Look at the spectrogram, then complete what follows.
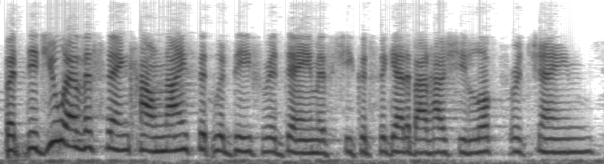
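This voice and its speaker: A woman's voice: mid-range voice, fairly even intonation, moderate pace, close to an everyday voice. An actress playing a tough, big-hearted, wisecracking woman sidekick with blunt, slangy delivery in a 1950s radio drama. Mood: blunt, caring. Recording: tinny 1950s radio broadcast.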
